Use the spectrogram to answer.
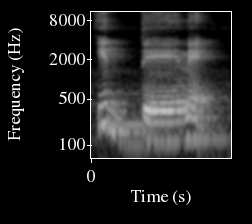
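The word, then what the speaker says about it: ಇದ್ದೇನೆ: Second word is Iddene. Iddene. Now, iddene can also be spelled like this, okay, using I. I have chosen to spell it using E. The pronunciation is iddene, okay.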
